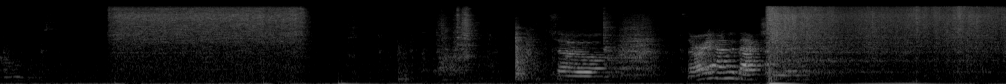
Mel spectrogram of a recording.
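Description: Aerosol nonfat cooking spray hissing onto a hot pan for about two seconds, cut off abruptly. Near the end, a steady sizzle starts as chopped onions and green pepper go into the hot pan.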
